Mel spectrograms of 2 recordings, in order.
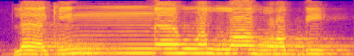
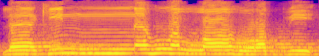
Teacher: نون مشدده ومفتوحه فقط طب والالف سقطت · Shown in: second take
